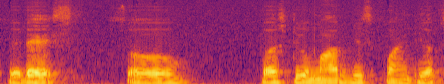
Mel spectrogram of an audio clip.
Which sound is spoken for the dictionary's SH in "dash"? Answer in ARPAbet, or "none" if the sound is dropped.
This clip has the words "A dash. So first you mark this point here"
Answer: S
